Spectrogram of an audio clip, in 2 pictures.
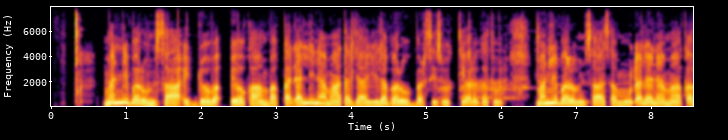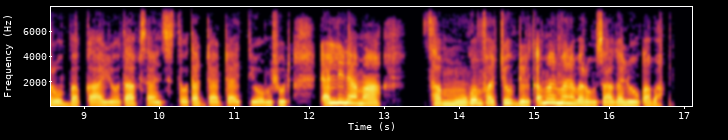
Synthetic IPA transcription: mɐnːɪbɐɾʊmsaːʔɪd̪ːojoːkaːnbɐkːɐᶑɐlːɪnɐmaːt̪ɐd͡ʒaːd͡ʒɪlɐbɐɾuːfbɐɾsiːsuːɪt̪ːɪɐ̰ɾɡɐt̪uːᶑɐ̥mɐnːɪbɐɾʊmsaːsɐmːuːᶑɐlɐnɐmaːkʼɐɾuːfbɐkːaːjːo̞ːt̪aːfsaːjɪnsɪ̥st̪o̞ːt̪ɐːd̪ːaːɐd̪ːaːɪt̪ːɪjo̞ːmɪʃuːᶑɐ̥ᶑɐlːɪnɐmaː | sɐmːuːɡɔmfɐt͡ʃːuːfd̪ɪɾkʼɐmɐnmɐnɐbɐɾʊmsaːɡɐluːkʼɐbɐ

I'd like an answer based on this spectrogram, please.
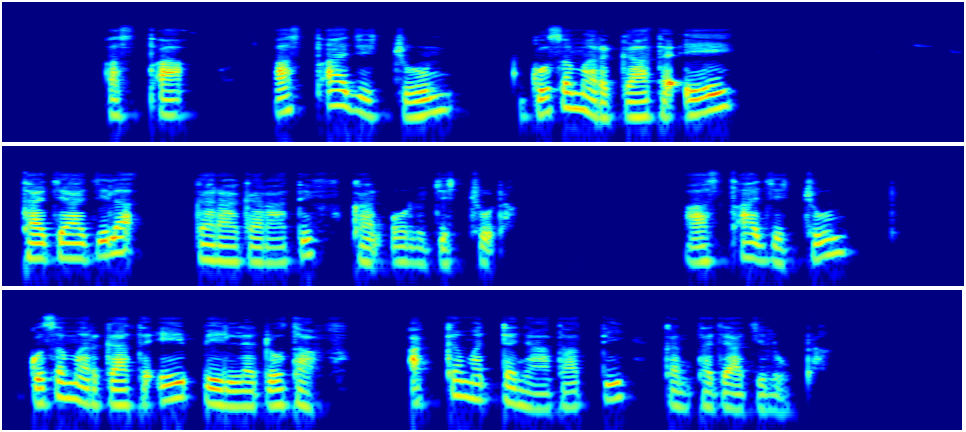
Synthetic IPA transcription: ʔɐst̪ʼa | ʔɐst̪ʼaːd͡ʒɛt͡ʃːuːŋ | ɡɔsɐmɐɾɡaːt̪ɐʔeː | t̪ɐd͡ʒaːd͡ʒɪlɐ | ɡ̥ɐɾaːɡɐɾaːt̪iːfkɐnoːlʊd͡ʒɛt͡ʃːuːᶑɐ̥ | ʔɐst̪ʼaːd͡ʒɛt͡ʃːuːŋ | ɡ̥ɔsɐmɐɾɡaːt̪ɐʔeːb̥e̞ːlːɐd̪oːt̪aːf | ʔɐkːɐmɐd̪ːɐɲaːt̪aːt̪ːɪ | kɐnt̪ɐd͡ʒaːd͡ʒɪlṵːᶑɐ̥

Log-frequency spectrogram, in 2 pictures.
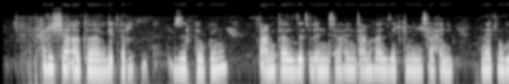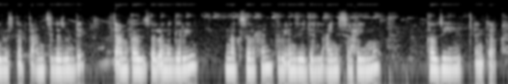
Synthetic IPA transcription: ħɨɾɨʃaʔaβkʰɐβaβiɡɐt̪ʼɐɾ | zɨɾɨkːɐβkʰo̞jnu | b̥ɨt̪ʼaʕmikʰaβzɐt͡sʼlʔɨnːɨsɾaħɨnbɨt̪ʼaʕmikʰaβzɐd̪kʰɨmɨnːɨsɾaħɨnɨjːu | ɨxnajat̪mɨɡlo̞t̪kʰabɨt̪ʼaʕmisɨlɐzɨwʊd̪ːɨʔ | b̥ɨt̪ʼa̰ʕmikʰaβzɨt͡sʼɐlʔo̰nɐɡɐɾɨjːu | ʔɨnːakʰɨ̥sɐɾħɨnkʰɨɾiʔo̞nzɐjd̪ɐlːʕajnɐt̪sɨɾaħɨjːumːo | kʰaβzimɨt̪t̪ʼːɐ̰ŋkʼɐ̰qʼ

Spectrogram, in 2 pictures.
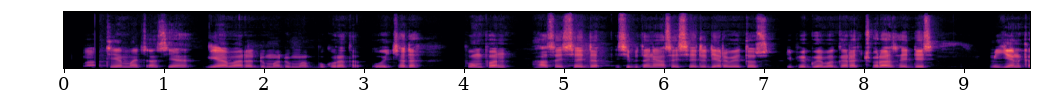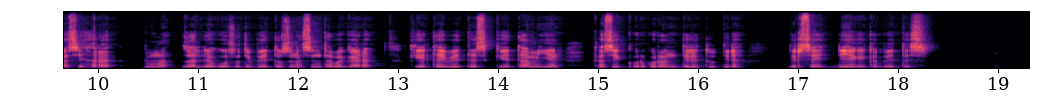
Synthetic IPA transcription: waːʔt̪ɪjɐmɐt͡ʃʼːaːsɪjaɡɪjaːbaːd̪ɐd̪ʊmːɐd̪ʊmːɐbʊkʼʊɾɐt̪ɐ̰ojt͡ʃːɐd̪ɐ | pɔmpɐn | haːsɐjsːɐjd̪ɐɪsɪbɪt̪ɐnɪhaːsɐjsːɐjd̪ːɐd̪ɪjɐɾɐbeːt̪ːoːs | ɪfɛɡʊjɛbɐɡːaːɾɐt͡ʃʼʊɾaːsɐjɪd̪eːs | mɪjːɐŋkʼɐsɪɦɐɾʔɐ | d̪ʊmːɐzɐlʔɛʔoːsɔt̪ːɪbe̞ːt̪ːoːsɔnɐsɪnt̪ɐbɐɡːaːɾɐ | kʰe̞ːt̪ːɐjbe̞ːt̪ːe̞ːske̞ːt̪ːaːmɪjːɐn | kʼɐsɪkʼɔɾkʼɔɾɐnd̪ɪɾɛt̪ːuːt̪ːɪd̪ɐ | d̪ɪɾsɐjd̪ɪːjɐkeːkːɐbe̞ːt̪ːḛːs

